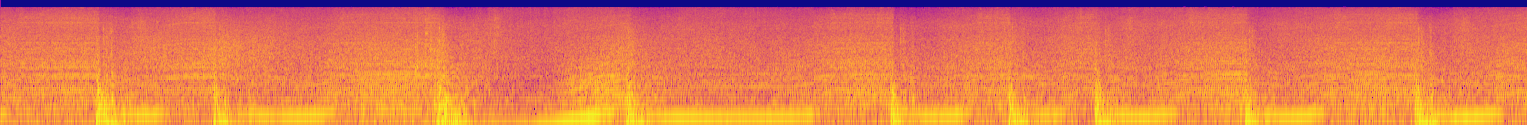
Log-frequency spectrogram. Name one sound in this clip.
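A boat hull slams hard against waves.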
